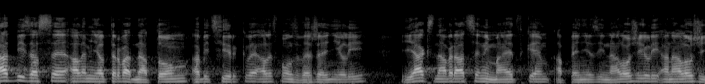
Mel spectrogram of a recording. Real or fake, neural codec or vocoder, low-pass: fake; vocoder, 44.1 kHz, 128 mel bands every 512 samples, BigVGAN v2; 10.8 kHz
